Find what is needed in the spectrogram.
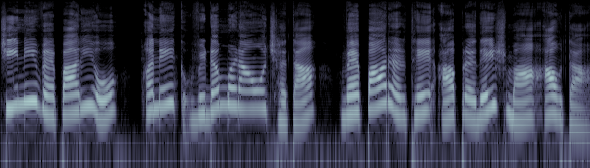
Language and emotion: Gujarati, neutral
